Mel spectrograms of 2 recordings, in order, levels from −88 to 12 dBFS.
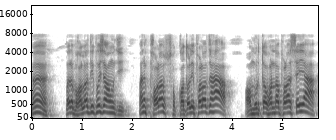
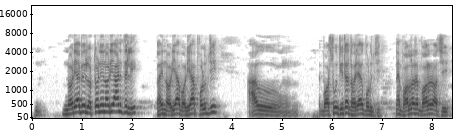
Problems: none marked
